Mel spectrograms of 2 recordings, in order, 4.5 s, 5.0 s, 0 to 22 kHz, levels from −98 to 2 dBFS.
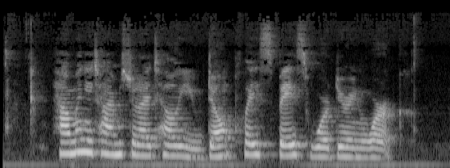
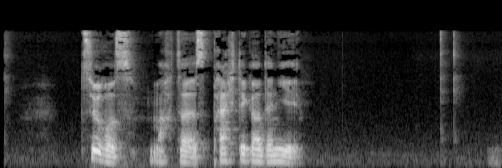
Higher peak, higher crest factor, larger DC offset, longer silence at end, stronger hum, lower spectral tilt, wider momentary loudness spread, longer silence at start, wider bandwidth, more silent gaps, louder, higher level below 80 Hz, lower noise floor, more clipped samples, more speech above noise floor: second, -12 dBFS vs -2 dBFS; about the same, 16 dB vs 20 dB; neither; second, 0.55 s vs 2 s; neither; about the same, -4.5 dB/octave vs -3.5 dB/octave; second, 8 LU vs 18 LU; second, 0.05 s vs 0.8 s; first, 16 kHz vs 12 kHz; neither; second, -26 LUFS vs -18 LUFS; about the same, -54 dBFS vs -54 dBFS; second, -45 dBFS vs -65 dBFS; neither; second, 20 dB vs 47 dB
